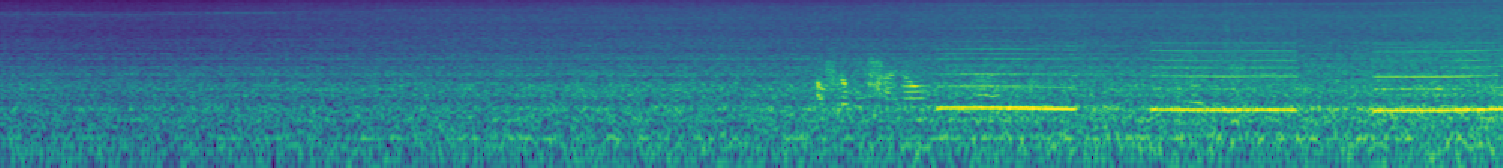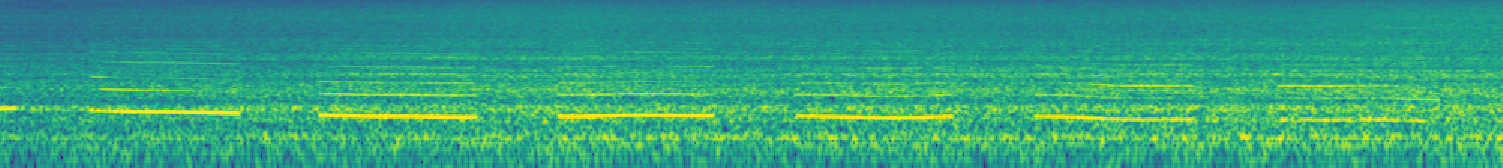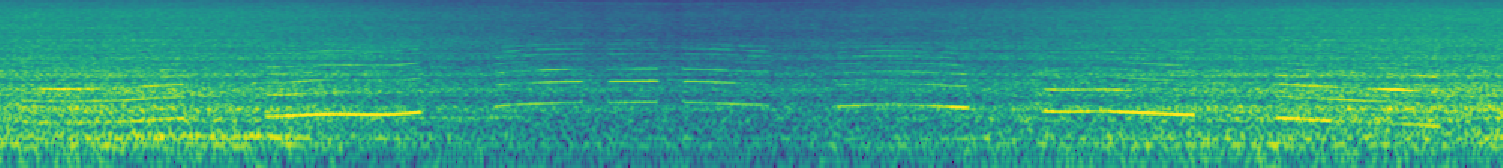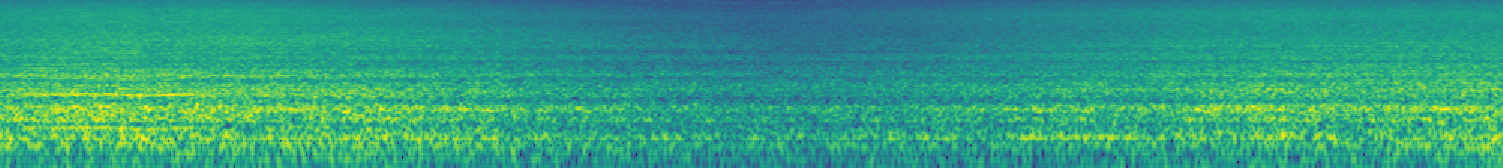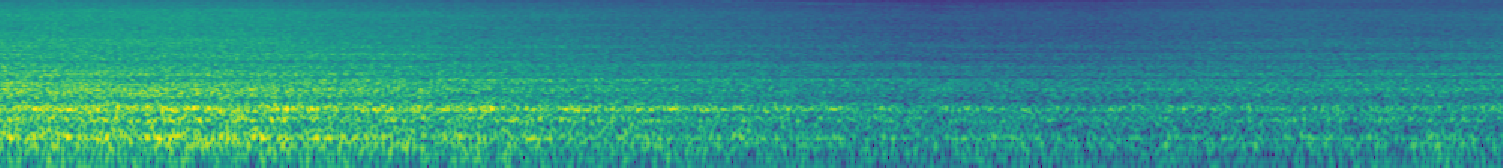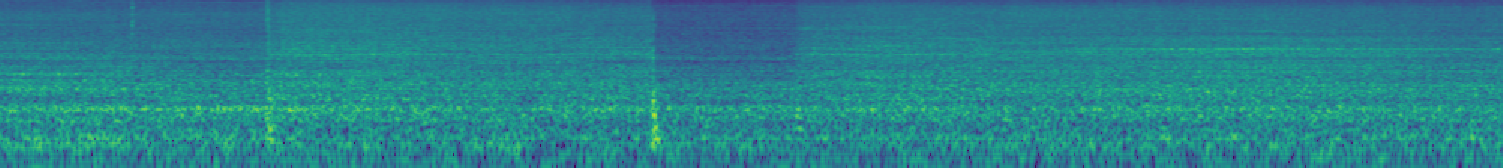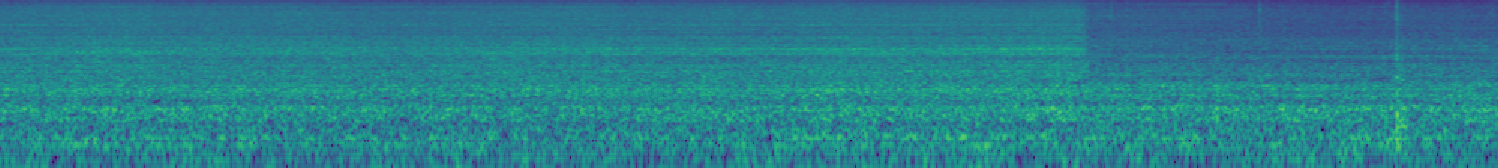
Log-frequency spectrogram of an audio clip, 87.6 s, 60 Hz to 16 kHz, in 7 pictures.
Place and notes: Hasselt, Belgium - gliding flight
recording of a gliding flight around kievit airport (Hasselt) in aircraft Twin Astir II. Recorded with zoom H5 This recording has been edited to a 15min. piece.
6 May 2017, 14:26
